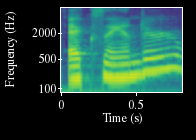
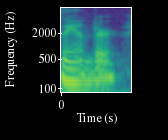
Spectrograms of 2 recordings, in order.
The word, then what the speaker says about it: Xander: It's also not pronounced Xander, which a few rare people seem to think it is. Xander. It's just Xander.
